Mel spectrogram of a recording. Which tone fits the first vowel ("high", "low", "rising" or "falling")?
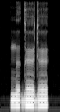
low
